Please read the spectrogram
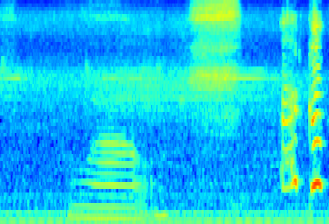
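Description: A woman's wordless cooing over a steady low background hum. A low hum lasts about a second, then a brief soft rustle of fabric, then a rising high-pitched "ooh" near the end, which is the loudest sound.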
